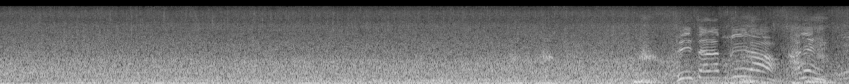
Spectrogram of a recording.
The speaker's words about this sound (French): Allez. on court Ah putain, tu parles d'une tu parles d'une saucée, ouais Ah, les trompes Oh là là, vache qui pisse, ah.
